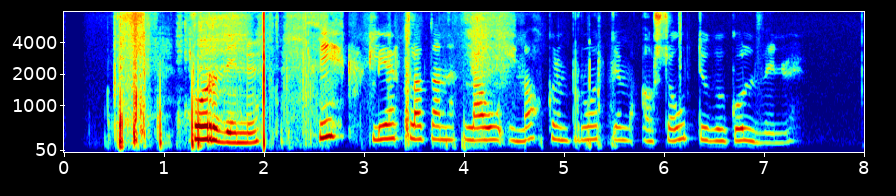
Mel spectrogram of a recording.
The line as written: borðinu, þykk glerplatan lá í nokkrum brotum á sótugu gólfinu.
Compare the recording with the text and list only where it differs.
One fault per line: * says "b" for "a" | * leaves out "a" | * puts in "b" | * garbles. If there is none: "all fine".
all fine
